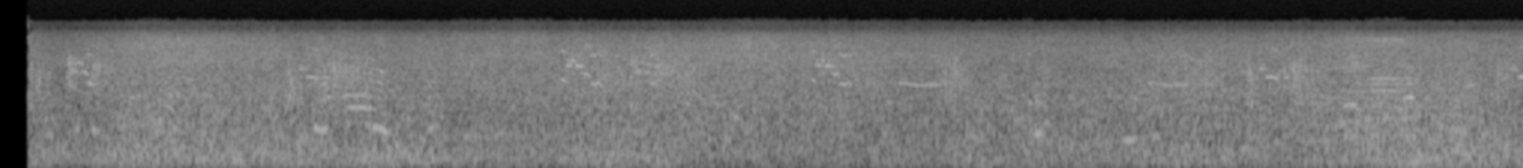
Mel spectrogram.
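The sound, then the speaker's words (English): Strong wind at a beach, a loud continuous roaring rush mixed with crashing surf, buffeting steadily from start to finish. “But the wind was too strong. I flew my kite instead.”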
